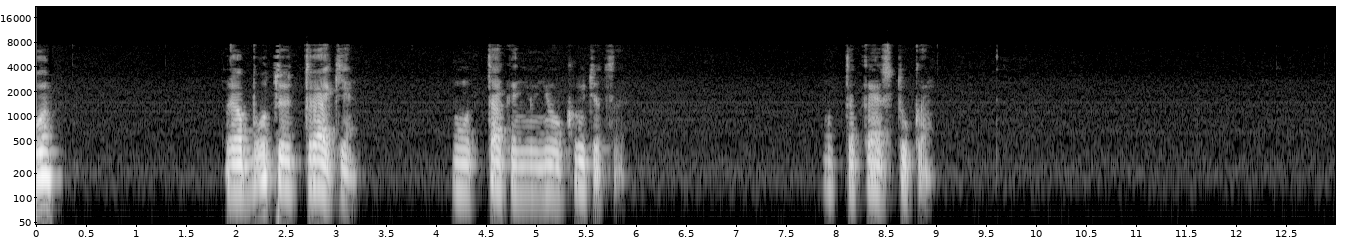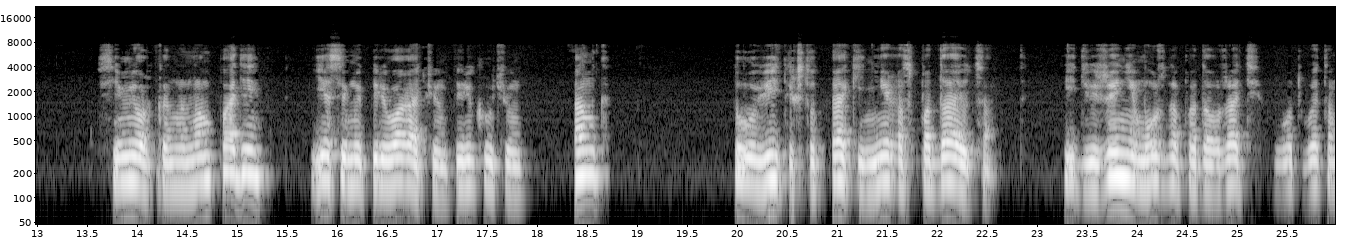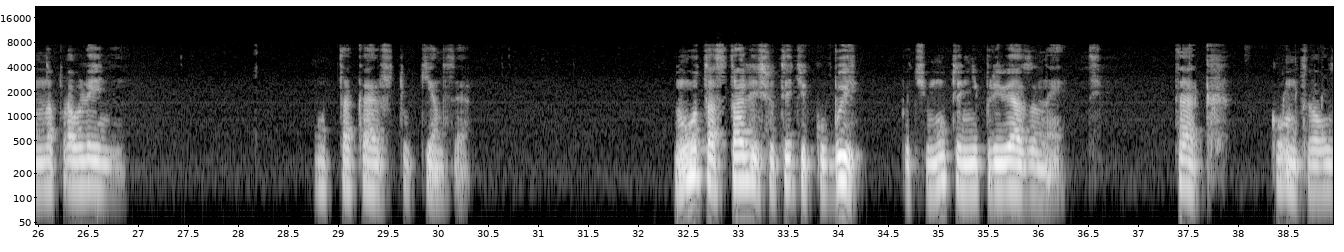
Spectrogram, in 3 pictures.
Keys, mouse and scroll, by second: 1.8 scroll up 2, 2.0 click, 9.9 middle click, 13.0 middle click, 14.2 KP_7, 15.3 scroll down 3, 16.7 r, 19.1 middle click, 20.8-21.4 scroll up 3, 21.4 middle click, 23.4 click, 28.6 scroll down 1, 29.0 middle click, 29.7-30.5 scroll down 5, 30.7 middle click, 32.9-33.9 scroll up 8, 34.0 middle click, 35.8-36.5 scroll down 7, 36.8 middle click.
